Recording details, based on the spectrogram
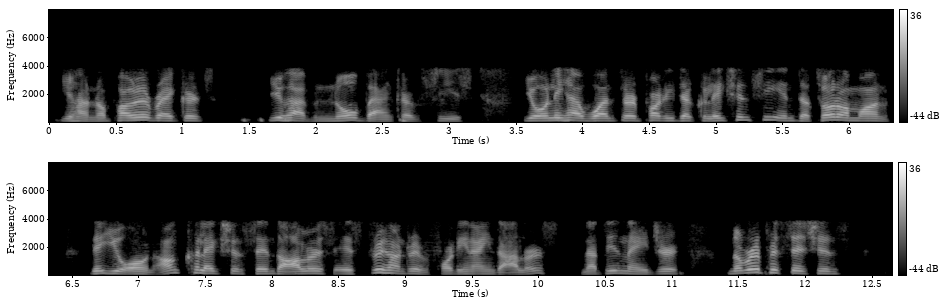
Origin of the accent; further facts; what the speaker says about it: East Los Angeles, California, United States; I'm from California myself, from East LA.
